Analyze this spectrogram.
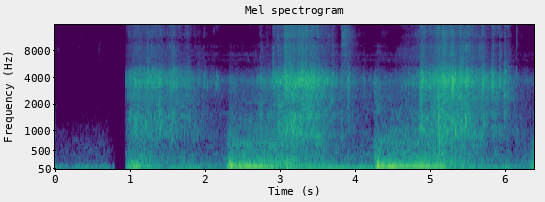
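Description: A washing machine agitates, with water and laundry sloshing in surges.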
